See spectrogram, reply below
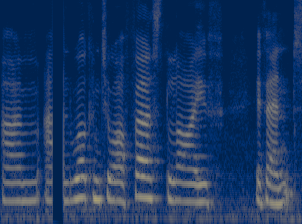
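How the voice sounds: Audible room echo surrounds a woman speaking at a medium pitch.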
